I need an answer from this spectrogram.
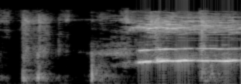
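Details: Noisy dog indoors giving a high, thin whine that rises sharply and then holds a steady, squeaky tone for nearly a second, after a few soft scuffling sounds.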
